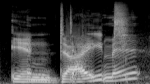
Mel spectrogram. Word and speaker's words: indictment: This word has a silent C, and it was looked up a lot because of four separate legal cases. – Is the word... Indictment? – Or yes!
